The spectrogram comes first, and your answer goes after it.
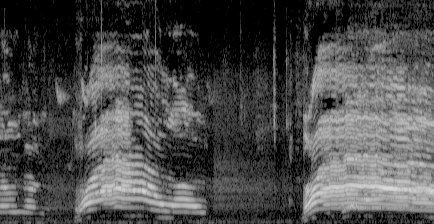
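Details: Cats fighting give two bouts of tense, strident yowling. The first rises sharply and sags over two seconds; after a quiet pause a second, louder yowl climbs and holds, harsh and sustained.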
